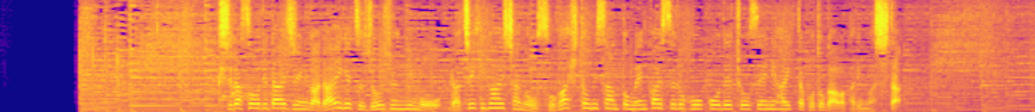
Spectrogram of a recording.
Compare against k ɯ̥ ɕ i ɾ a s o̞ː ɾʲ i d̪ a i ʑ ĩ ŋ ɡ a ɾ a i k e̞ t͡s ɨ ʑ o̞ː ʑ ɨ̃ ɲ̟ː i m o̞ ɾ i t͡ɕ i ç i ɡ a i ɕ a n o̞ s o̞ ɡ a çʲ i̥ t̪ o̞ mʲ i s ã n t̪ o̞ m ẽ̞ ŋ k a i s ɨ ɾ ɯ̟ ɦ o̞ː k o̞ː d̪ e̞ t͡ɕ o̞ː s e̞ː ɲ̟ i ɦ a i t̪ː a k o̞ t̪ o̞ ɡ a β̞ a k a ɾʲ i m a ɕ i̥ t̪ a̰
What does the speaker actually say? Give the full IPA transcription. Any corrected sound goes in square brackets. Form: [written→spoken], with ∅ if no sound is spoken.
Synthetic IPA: k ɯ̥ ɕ i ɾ a s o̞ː ɾʲ i d̪ a i ʑ ĩ ŋ ɡ a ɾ a i [k→ɡ] e̞ t͡s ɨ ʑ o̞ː ʑ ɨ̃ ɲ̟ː i m o̞ ɾ [i→a] t͡ɕ i ç i ɡ a i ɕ a n o̞ s o̞ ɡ a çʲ i̥ t̪ o̞ mʲ i s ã n t̪ o̞ m ẽ̞ ŋ k a i s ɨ ɾ ɯ̟ ɦ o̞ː k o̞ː d̪ e̞ t͡ɕ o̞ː s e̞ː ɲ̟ i ɦ a i t̪ː a k o̞ t̪ o̞ ɡ a β̞ a k a ɾʲ i m a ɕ i̥ t̪ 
